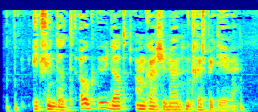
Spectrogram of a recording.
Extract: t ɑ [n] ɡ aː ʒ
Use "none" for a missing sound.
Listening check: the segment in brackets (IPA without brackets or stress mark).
ŋ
